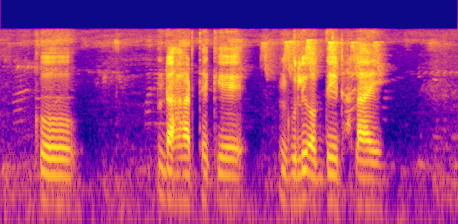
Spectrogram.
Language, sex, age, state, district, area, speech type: Santali, male, 30-45, West Bengal, Birbhum, rural, spontaneous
